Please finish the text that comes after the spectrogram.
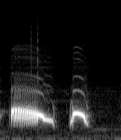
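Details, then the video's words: Captive decoy spotted dove calling to draw wild rivals into a fight: a long, full coo sagging in pitch at its end, then a short arched coo after a brief pause. "Tiếng chim cu gáy thúc đấu vấy bổi - Chim Cu Mồi Gáy Gọi Giọng Hay bổi"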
